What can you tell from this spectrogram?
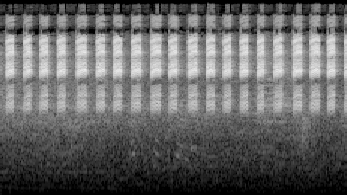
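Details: Cicada singing in Athens, Greece, during September: evenly spaced buzzy pulses, roughly four each second, each a short bright rasping burst, continuing steadily without other sounds.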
